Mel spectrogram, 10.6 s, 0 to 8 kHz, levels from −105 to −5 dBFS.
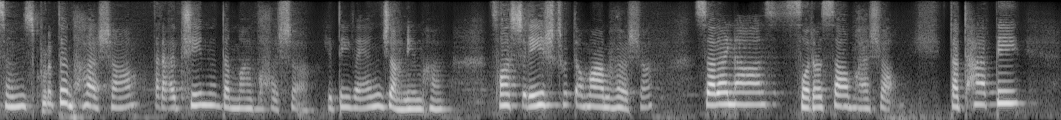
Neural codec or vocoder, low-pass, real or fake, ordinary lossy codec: codec, 16 kHz, 0.5 kbps, X-Codec, HuBERT features, trained on general audio; none; fake; none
